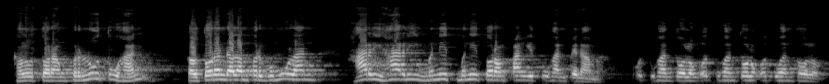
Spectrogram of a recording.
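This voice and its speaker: A male pastor preaching a lively sermon with a Manado Malay accent, often putting questions to his listeners. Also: on the high side. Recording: long hall reverb.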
